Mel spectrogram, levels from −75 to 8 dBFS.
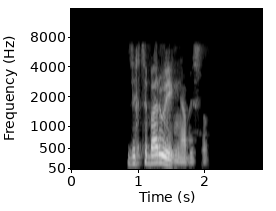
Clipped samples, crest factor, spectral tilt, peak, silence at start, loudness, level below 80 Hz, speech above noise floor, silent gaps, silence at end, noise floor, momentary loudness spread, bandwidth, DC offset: under 0.1%; 18 dB; -6.5 dB/octave; 0 dBFS; 0.85 s; -15 LUFS; -64 dBFS; 73 dB; none; 0.85 s; -88 dBFS; 18 LU; 7.2 kHz; under 0.1%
